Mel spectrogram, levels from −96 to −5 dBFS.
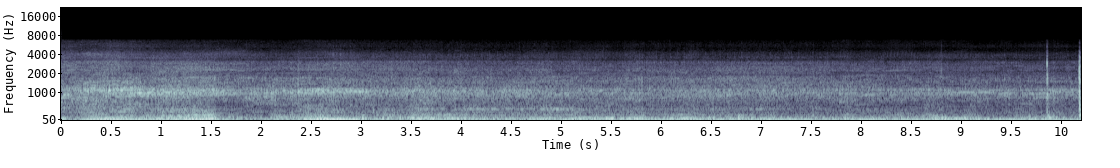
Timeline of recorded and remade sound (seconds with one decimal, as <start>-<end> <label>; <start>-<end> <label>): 0.0-0.9 remade; 0.9-1.4 recorded; 1.4-2.7 remade; 2.7-4.9 recorded; 4.9-5.8 remade; 5.8-7.7 recorded; 7.7-10.2 remade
